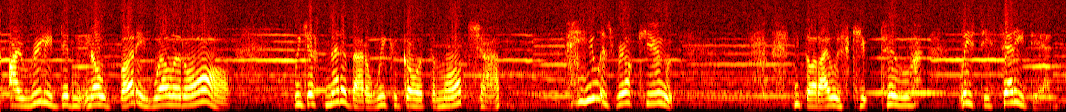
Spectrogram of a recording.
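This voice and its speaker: A woman playing a naive, gushing teenage girl who tells her story haltingly, in the style of old radio drama. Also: mid-range voice, expressive, lightly acted. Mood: rueful, hesitant. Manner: hesitant, breaking off and restarting. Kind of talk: 1960s radio drama acting. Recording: dull vintage radio, music behind.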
